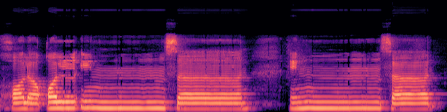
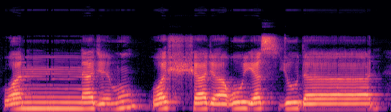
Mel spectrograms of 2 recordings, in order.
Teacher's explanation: نون کے اوپر غنہ ہے، آواز کو ناک میں لے کے جائیں گے۔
